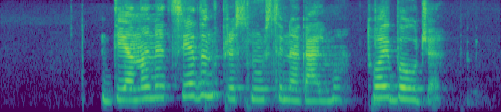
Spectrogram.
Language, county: Lithuanian, Vilnius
